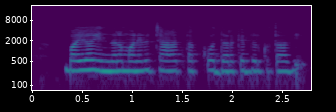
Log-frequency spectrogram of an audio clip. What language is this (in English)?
Telugu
